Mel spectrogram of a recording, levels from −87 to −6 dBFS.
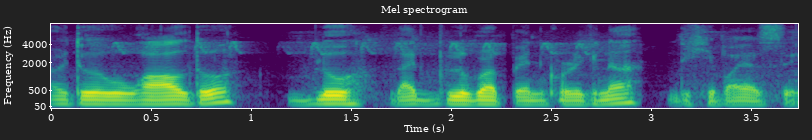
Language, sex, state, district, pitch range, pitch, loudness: Nagamese, male, Nagaland, Dimapur, 95-105 Hz, 100 Hz, -18 LUFS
